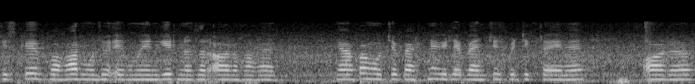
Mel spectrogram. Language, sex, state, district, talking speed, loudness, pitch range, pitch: Hindi, female, Chandigarh, Chandigarh, 190 wpm, -18 LUFS, 220-235 Hz, 225 Hz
